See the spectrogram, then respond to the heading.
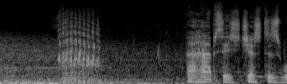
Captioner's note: horse snorts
